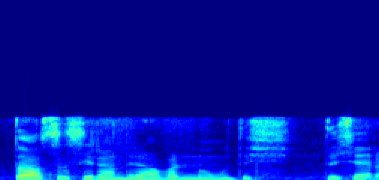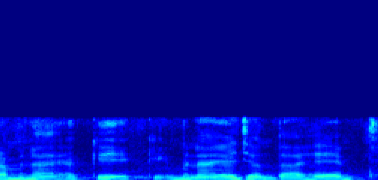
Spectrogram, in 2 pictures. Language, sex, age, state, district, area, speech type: Punjabi, female, 18-30, Punjab, Shaheed Bhagat Singh Nagar, rural, spontaneous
